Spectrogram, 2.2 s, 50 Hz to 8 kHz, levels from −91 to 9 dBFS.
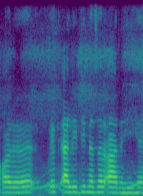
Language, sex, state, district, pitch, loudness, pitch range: Hindi, female, Chandigarh, Chandigarh, 215 Hz, -18 LUFS, 210-225 Hz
